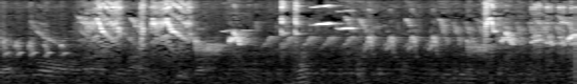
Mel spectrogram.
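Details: Energetic mountain tailorbird song: busy bursts of high chirps and buzzy trills, with a few thin, very high whistles mixed in.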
